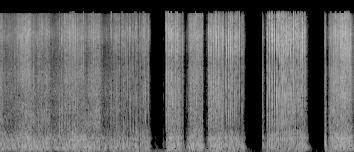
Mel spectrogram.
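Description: Long nails on both hands scratch fast across a round, dark, coiled woven fiber placemat. The result is a dense, rough scraping noise with heavy low rumble and bright hiss. It runs steadily for about three seconds, then breaks into several shorter bursts separated by brief silences.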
